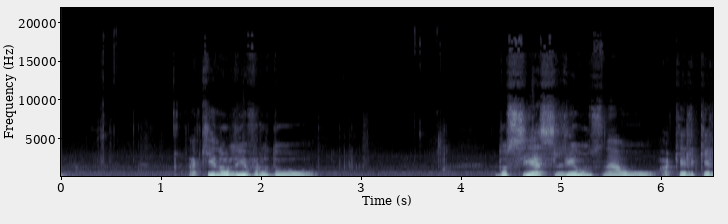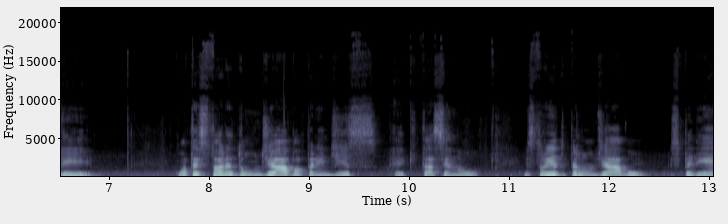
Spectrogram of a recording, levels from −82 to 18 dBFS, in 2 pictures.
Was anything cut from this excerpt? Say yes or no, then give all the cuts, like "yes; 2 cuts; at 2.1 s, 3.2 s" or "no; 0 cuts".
yes; 1 cut; at 1.2 s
